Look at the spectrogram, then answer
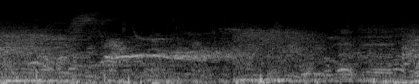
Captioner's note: video game sounds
